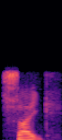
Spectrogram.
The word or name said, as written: sike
